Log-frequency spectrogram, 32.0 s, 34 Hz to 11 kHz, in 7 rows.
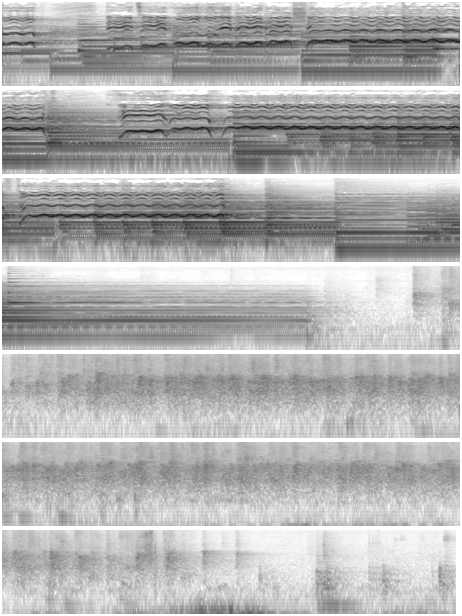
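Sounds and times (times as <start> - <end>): audience applauding: 17.8 - 30.1.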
